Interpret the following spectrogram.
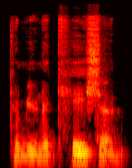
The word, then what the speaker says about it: communication: Notice that in the last column, with the TION, the stress comes right before the ending. So it's the second to the last syllable, communication. Now with the verb form,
